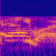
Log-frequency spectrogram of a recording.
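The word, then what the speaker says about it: Equihua: Interesting that, well, it is an Hispanic name, Equuihua, pronounced Akiwa, and I guess the first name is Miseo.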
